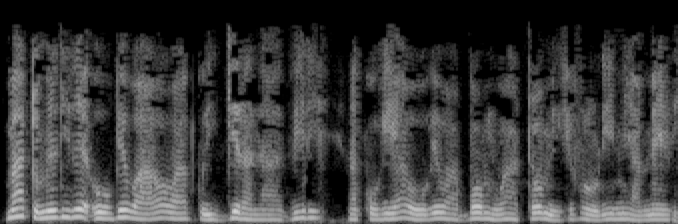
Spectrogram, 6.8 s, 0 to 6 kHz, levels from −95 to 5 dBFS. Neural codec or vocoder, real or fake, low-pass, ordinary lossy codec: codec, 16 kHz, 4 kbps, FreqCodec, smaller model; fake; 5.4 kHz; MP3, 24 kbps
